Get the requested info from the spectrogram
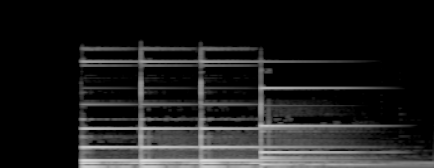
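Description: Intro chime jingle: four bell-like struck notes about half a second apart, the fourth higher, ringing on and fading away.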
